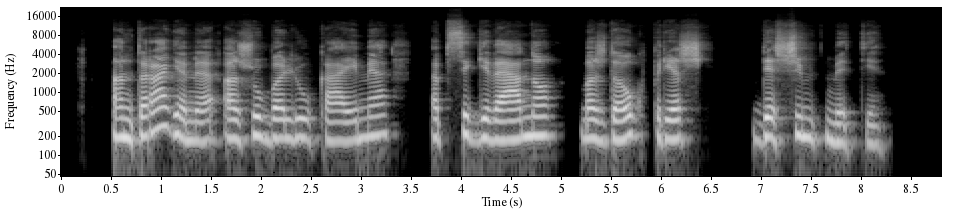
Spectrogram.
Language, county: Lithuanian, Šiauliai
